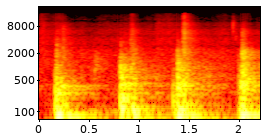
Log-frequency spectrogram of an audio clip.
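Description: Footsteps climbing a flight of stairs: four heavy thuds a little over half a second apart.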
